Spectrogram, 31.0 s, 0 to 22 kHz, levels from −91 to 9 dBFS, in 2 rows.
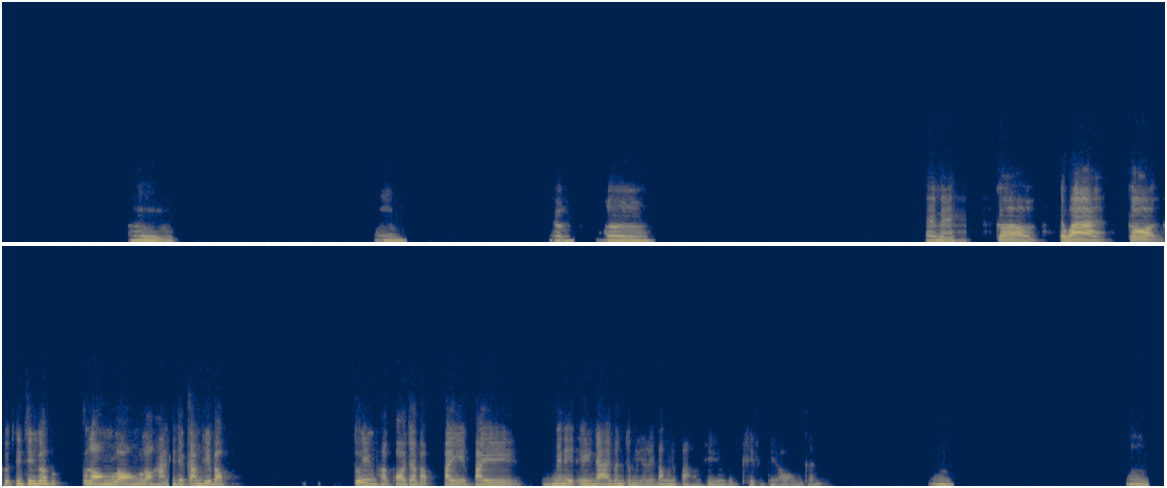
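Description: Lost packet rebuilt from error correction, at 5.23 s. A brief patch of speech, about 20 ms long, turns rougher and noisier, which points to a single lost packet. There is no silence or dropout because the following packet carried a low-bitrate backup of the missing one, and the decoder played that instead. The substitute is coarse, so the speech briefly sounds grainy before clean audio resumes.

Robotic sound from repeated short buffers, from 12.75 to 13.06 s. For about a third of a second the speech becomes a stiff, metallic buzz locked near 66.8 Hz, while still loosely tracking the syllables. The likely cause is audio arriving too slowly, so playback loops its most recent slice instead of waiting. A 66.8 Hz repetition fits a buffer of roughly 15 ms being replayed, and repeats fill most of that stretch while real audio is skipped.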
